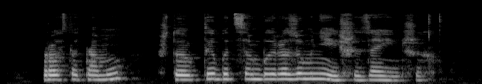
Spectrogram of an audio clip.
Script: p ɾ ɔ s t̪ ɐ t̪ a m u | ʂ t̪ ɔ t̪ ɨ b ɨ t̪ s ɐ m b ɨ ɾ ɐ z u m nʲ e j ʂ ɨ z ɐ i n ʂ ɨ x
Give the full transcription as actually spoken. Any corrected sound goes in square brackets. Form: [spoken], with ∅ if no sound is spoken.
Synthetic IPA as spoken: p ɾ ɔ s t̪ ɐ t̪ a m u | ʂ t̪ ɔ t̪ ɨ b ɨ t̪ s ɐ m b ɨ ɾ ɐ z u m nʲ e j ʂ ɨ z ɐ i n ʂ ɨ x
